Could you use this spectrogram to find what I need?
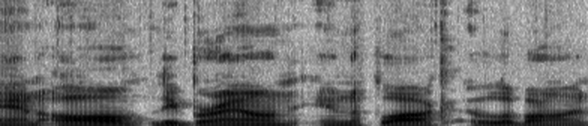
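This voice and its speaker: A man speaks with a very deep, low pitch. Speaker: bible reader. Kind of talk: reading aloud. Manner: halting.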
